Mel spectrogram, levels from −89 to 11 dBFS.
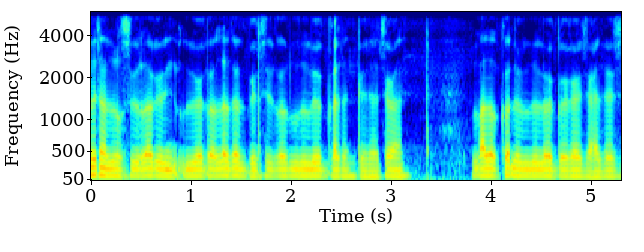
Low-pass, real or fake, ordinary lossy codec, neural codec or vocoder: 5.4 kHz; fake; AAC, 48 kbps; autoencoder, 22.05 kHz, a latent of 192 numbers a frame, VITS, trained on many speakers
